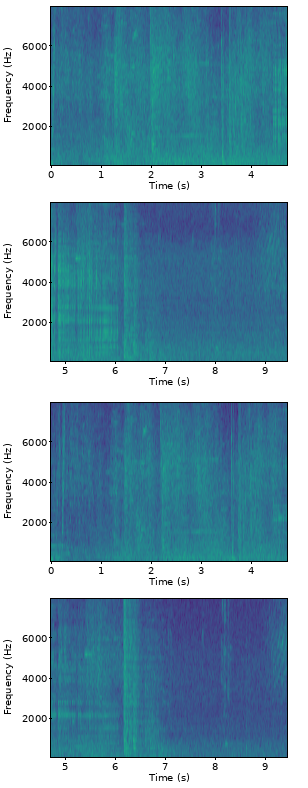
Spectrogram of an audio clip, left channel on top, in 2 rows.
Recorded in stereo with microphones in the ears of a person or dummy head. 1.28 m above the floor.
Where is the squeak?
55° left (ahead or behind), 0.6 m.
